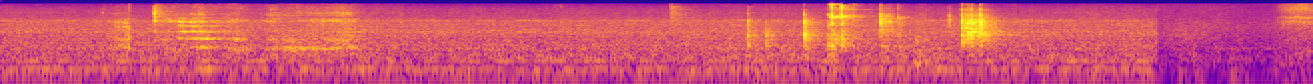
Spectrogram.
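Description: A metal spoon and fork are set down with a few sharp clinks about four to five seconds in. Before that come lighter clicks of chopsticks against a ceramic plate as pasta is twirled onto it. A steady low hum underneath stops near the end.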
